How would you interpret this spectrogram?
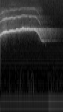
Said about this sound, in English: And I sat down over there, and before I knew it, I let out with a whistle.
